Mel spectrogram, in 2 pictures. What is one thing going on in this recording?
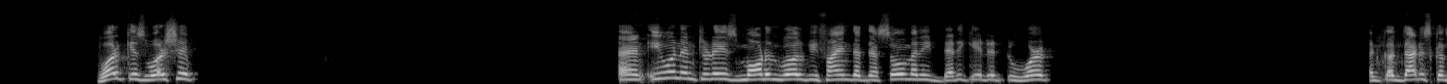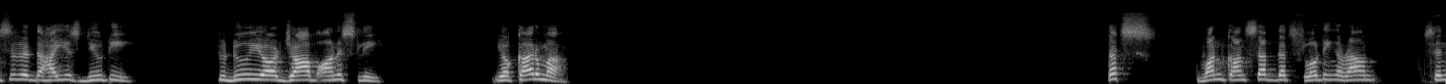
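A middle-aged man speaks in bursts over an online call, with pauses between phrases.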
